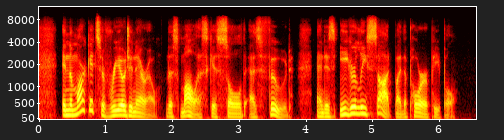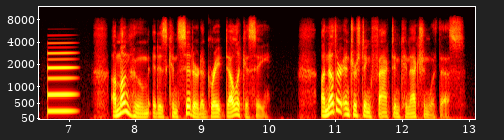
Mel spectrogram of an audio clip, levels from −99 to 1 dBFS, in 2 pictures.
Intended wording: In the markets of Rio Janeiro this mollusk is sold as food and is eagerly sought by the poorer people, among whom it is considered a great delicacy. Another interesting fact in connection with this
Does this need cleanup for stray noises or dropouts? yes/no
yes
